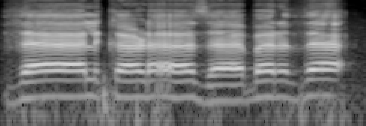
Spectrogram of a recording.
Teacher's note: کڑا زبر ہے، ایک الف کی مقدار کھینچنا ہے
